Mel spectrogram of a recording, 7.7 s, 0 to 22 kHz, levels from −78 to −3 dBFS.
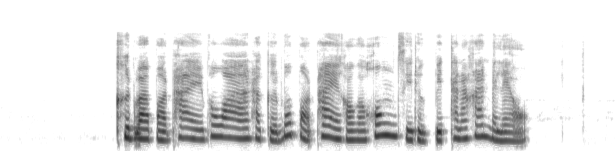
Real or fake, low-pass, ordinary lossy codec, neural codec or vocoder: real; 9.9 kHz; MP3, 64 kbps; none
